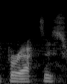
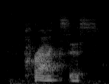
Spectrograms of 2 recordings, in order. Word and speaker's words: Praxis: Yeah, you're pronouncing it wrong, but yeah, I know what it is. Yeah, I'm pronouncing it wrong. How's the pronunciation? Praxis.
